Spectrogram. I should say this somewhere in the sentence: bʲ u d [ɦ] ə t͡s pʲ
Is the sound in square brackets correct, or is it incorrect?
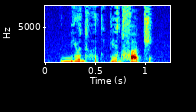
incorrect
